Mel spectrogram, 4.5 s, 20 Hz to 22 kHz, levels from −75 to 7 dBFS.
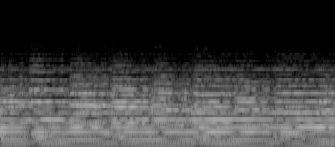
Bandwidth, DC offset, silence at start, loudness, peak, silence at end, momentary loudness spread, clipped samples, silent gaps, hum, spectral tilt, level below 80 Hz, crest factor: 8.2 kHz; under 0.1%; 0 s; -23 LUFS; -10 dBFS; 0 s; 3 LU; under 0.1%; none; none; -7 dB/octave; -44 dBFS; 12 dB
